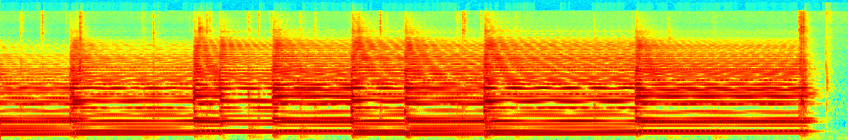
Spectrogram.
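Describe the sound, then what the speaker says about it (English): The factory default preset of Logic's Retro Synth plays a steady, buzzy monophonic line of sustained notes with occasional pitch changes, clear and even until it cuts off near the end. "So the factory default of that retro synth sounds like this."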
